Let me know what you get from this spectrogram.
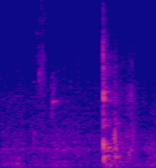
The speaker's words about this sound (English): have to take a drink. But yeah, it's water, by the way.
